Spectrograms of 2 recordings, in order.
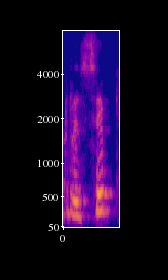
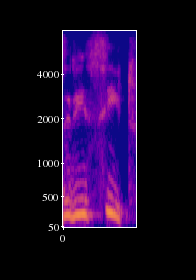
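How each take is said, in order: First: Receipt as ri-SIPT, rising; short vowel before the p of receipt; wrong pronunciation. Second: Receipt as ree-SEET; long ee before the t of receipt; correct pronunciation. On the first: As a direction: sound the p in receipt. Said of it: "it is not receipt". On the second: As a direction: silent p in receipt. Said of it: "it is receipt". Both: Shown as a demonstration.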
